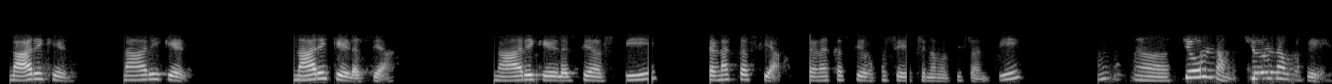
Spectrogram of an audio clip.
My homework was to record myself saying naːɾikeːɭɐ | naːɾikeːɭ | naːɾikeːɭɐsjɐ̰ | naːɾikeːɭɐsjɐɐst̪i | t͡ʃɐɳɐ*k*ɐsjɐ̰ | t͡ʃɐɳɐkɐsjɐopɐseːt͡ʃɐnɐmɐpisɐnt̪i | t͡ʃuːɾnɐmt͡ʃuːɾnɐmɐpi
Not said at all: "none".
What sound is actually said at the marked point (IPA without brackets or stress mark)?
k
